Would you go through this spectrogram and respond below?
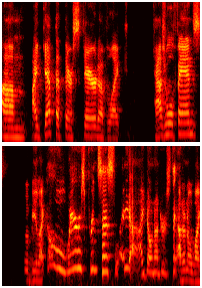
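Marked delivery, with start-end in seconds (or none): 4.9-7.5 put-on very high, puzzled old lady voice. Mocking casual Star Wars fans, in an old lady voice. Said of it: "casual fans sound like old ladies in my brain".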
